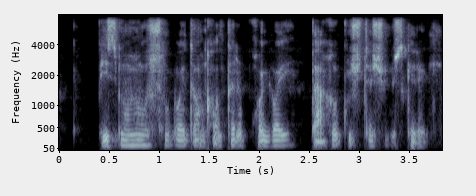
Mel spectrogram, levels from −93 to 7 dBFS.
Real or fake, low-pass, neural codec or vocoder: fake; 7.2 kHz; codec, 16 kHz, 8 kbps, FunCodec, trained on LibriTTS, 25 frames a second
